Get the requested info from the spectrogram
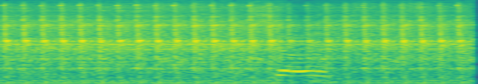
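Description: Milling machine cutting a dovetail in a weld-filled steel tool block: a steady machine noise with a fast, even rattle from the cutter.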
